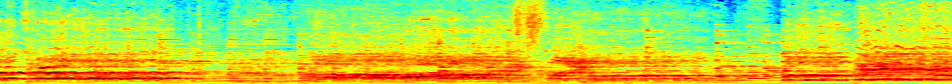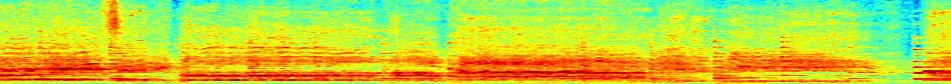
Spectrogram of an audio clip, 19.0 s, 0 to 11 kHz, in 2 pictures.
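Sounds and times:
choir singing a hymn: 0.0s - 19.0s
grand piano: 0.0s - 19.0s.

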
